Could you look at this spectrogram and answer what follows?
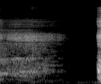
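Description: A single harsh cough from a person, loud and close, followed by a short silence and the sharp onset of another cough or throat noise at the end.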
